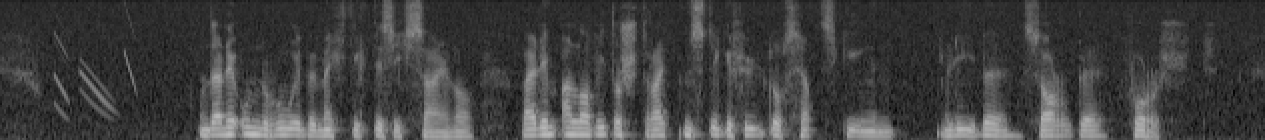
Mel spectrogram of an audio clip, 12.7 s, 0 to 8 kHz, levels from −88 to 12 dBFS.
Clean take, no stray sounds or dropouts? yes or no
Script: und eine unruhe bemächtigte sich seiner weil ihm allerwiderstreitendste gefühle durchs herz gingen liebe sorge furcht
no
